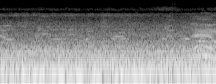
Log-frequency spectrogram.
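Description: Steady low rumble of a vehicle on the move, heard from inside the cab: engine and road noise.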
